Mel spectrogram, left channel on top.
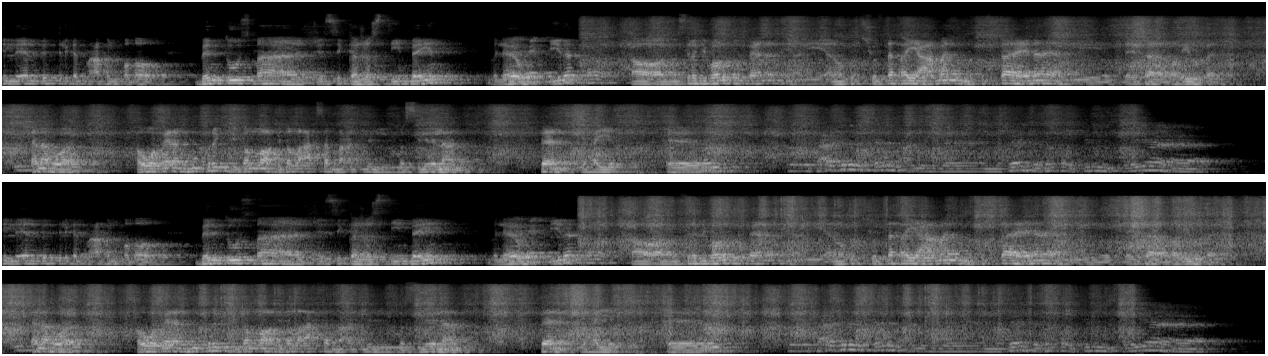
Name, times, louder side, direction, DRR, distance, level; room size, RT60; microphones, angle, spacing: voice 1, 0.0-1.5 1.9-4.4 4.8-5.7 6.3-12.2 12.9-13.4 14.0-17.3 18.0-18.8 19.3-19.8, left 1 dB, 20° left, 2 dB, 0.9 m, -27 dB
voice 2, 2.9-3.3 5.0-6.1 6.4-6.6 12.7-13.4 18.0-18.3 19.6-19.9 20.5-24.7, equal, 5° left, -4 dB, 0.5 m, -35 dB
sound 1, 5.8-24.0, right 5 dB, 85° right, 0.8 m, -34 dB
8.7 x 5.1 x 3.2 m, 1.2 s
head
